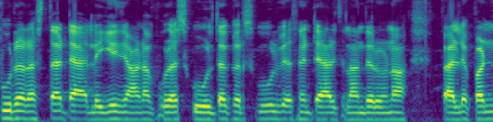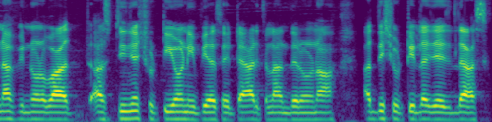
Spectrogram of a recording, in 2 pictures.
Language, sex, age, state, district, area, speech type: Dogri, male, 18-30, Jammu and Kashmir, Reasi, rural, spontaneous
